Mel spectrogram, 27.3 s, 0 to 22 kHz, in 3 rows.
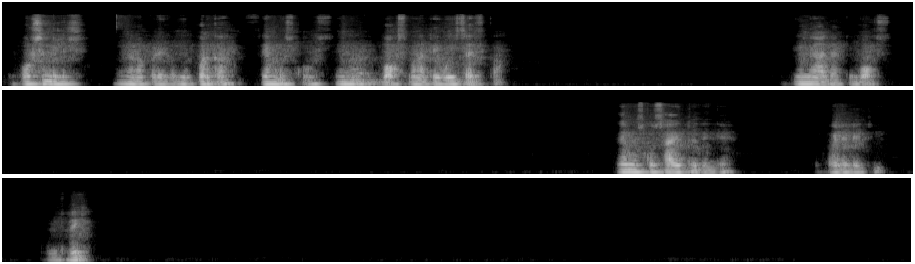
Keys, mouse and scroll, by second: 0.1 click, 2.2 t, 4.2 click, 9.7-11.7 scroll up 1, 11.7-12.2 scroll down 1, 12.2 click, 12.3 click, 13.7 super+middle click, 15.1 click, 19.0 BackSpace, 23.5 f, 23.7-24.1 scroll down 1, 24.1 right click, 24.4 click, 25.3 f, 26.1 scroll up 1.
